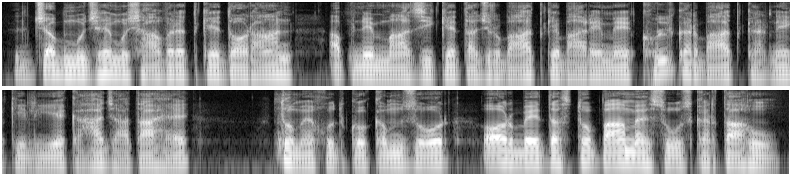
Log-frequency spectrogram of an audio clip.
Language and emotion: Urdu, fearful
